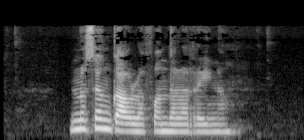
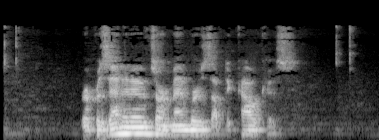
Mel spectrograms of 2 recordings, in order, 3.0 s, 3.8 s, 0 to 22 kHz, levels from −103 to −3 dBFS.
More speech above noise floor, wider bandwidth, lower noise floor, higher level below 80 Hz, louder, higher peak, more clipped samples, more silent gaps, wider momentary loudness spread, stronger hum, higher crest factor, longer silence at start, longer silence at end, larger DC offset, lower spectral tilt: about the same, 47 dB vs 47 dB; about the same, 11.5 kHz vs 11.5 kHz; first, -69 dBFS vs -64 dBFS; second, -70 dBFS vs -56 dBFS; second, -21 LUFS vs -18 LUFS; first, 0 dBFS vs -4 dBFS; neither; neither; second, 12 LU vs 18 LU; neither; first, 22 dB vs 16 dB; second, 0.7 s vs 0.85 s; second, 0.7 s vs 0.9 s; neither; second, -4.5 dB/octave vs -6.5 dB/octave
